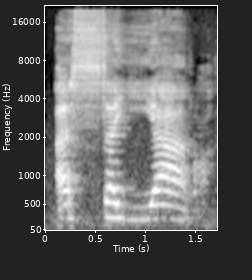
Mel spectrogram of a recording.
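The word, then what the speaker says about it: السيارة: So whenever there is hurfa shamsi, we don't pronounce the lam and we just mix the alif with the next letter and we say as-sayyara.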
